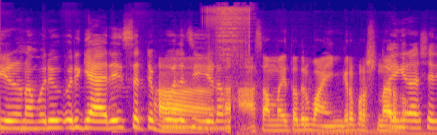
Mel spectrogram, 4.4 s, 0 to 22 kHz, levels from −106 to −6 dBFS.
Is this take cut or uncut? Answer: cut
